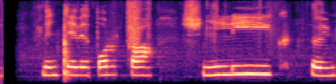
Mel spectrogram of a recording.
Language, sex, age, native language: Icelandic, male, 10, Icelandic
